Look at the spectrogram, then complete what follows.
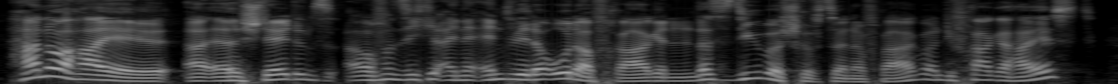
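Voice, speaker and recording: A man's voice: on the high side, animated, fairly quick, dry recording, clean studio sound. A man co-hosting a casual talk, chatting and reading questions out to the others. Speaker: show host reading listener questions.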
